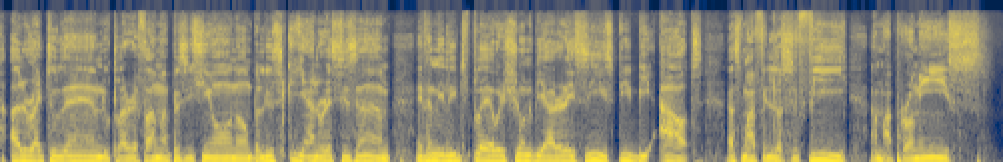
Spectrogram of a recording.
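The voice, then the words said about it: Put-on Italian accent. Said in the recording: “I love the French twang there ... That's Cellino. So that's Italian.”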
